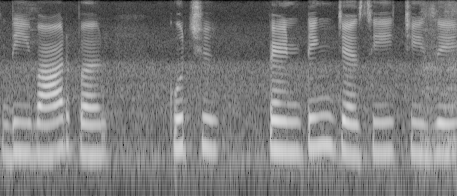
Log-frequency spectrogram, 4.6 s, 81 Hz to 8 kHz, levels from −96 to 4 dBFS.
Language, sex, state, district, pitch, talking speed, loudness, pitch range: Hindi, female, Haryana, Jhajjar, 225 Hz, 80 wpm, -17 LUFS, 220-245 Hz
